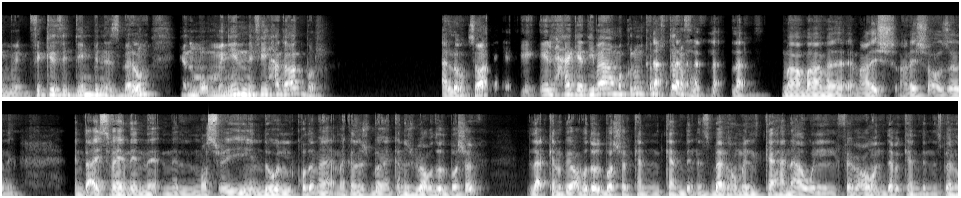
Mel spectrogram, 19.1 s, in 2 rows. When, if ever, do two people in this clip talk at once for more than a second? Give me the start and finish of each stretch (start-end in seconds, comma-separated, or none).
none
